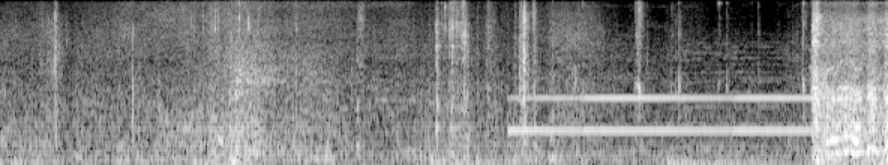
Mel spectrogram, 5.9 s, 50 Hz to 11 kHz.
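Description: A 2003 Ford Mustang Mach 1 engine cranks through several seconds of mechanical whirring and clicks, then fires at the end with a louder burst.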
